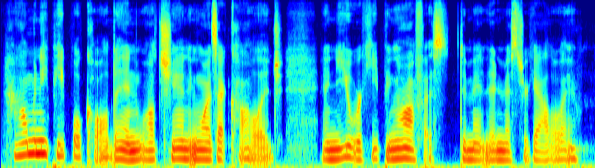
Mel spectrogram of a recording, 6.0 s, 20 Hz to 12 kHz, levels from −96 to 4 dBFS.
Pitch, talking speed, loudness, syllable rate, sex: 155 Hz, 180 wpm, -18 LUFS, 6.2 syllables/s, female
